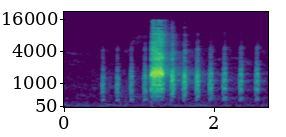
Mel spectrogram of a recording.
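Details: Red junglefowl hen call used as a decoy to lure wild junglefowl, recorded 2020: soft evenly spaced clucks, one loud harsh squawk near the start, then more clucks about every fifth of a second.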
